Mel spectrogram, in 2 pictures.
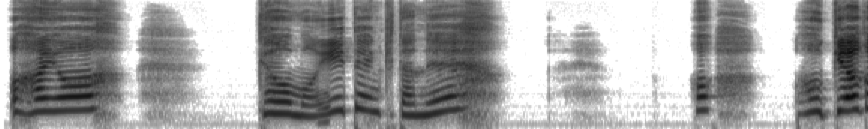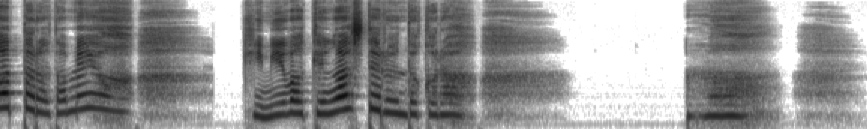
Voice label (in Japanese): マッサージしてあげるね♪, ASMR; SEなし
